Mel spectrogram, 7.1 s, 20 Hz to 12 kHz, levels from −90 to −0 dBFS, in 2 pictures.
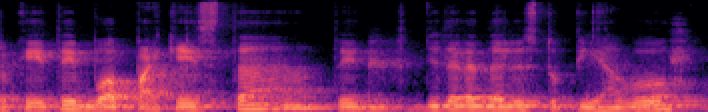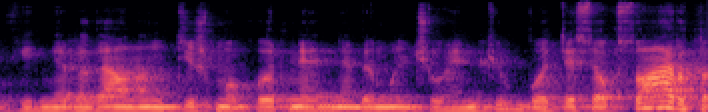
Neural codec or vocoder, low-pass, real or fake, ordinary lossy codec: vocoder, 44.1 kHz, 128 mel bands every 256 samples, BigVGAN v2; 10.8 kHz; fake; MP3, 96 kbps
